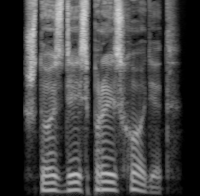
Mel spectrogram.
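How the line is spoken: Menacing nobleman's demand. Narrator (Russian): грозно вопросил вельможа

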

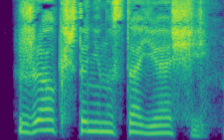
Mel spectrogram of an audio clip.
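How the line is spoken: Sighed. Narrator (Russian): вздохнул Том

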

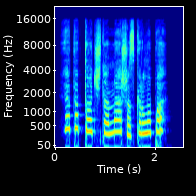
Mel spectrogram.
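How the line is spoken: Unexpectedly high-pitched. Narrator (Russian): ответил он неожиданно высоким голосом

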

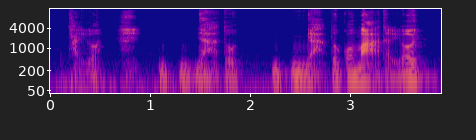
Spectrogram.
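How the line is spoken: Trembling, stammering. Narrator (Vietnamese): vẫn còn chưa hết run rẩy, ông lắp bắp nói với thầy

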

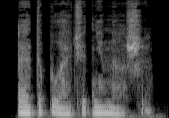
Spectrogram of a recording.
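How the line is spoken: Whisper. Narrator (Russian): прошептала

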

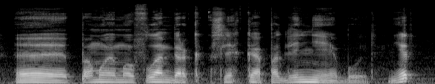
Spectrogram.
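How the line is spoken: Blacksmith's weary sigh. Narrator (Russian): Кузнец устало вздохнул

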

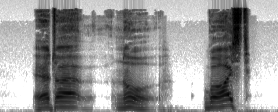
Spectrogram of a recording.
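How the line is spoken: Mumbling. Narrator (Russian): промямлил собрат номер один

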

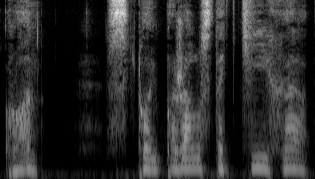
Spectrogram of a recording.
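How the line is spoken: Whisper. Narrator (Russian): прошептала Полумна

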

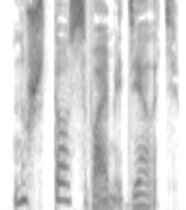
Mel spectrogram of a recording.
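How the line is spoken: Sad, quietly moved question. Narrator (Russian): грустно спросила мама, не признаваясь, что тронута последними словами

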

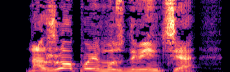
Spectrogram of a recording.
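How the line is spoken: Shout. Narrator (Russian): крикнул Хузарин

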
